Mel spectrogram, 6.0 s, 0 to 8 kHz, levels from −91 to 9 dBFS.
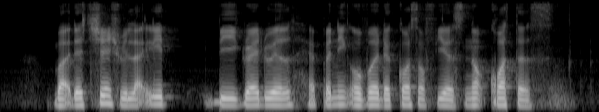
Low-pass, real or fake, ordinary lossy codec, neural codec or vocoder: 7.2 kHz; real; none; none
